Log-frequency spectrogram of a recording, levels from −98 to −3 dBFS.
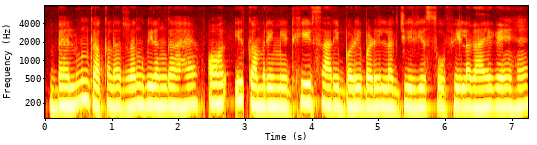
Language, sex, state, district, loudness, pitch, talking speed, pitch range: Hindi, female, Uttar Pradesh, Etah, -13 LUFS, 180 Hz, 140 wpm, 175-185 Hz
